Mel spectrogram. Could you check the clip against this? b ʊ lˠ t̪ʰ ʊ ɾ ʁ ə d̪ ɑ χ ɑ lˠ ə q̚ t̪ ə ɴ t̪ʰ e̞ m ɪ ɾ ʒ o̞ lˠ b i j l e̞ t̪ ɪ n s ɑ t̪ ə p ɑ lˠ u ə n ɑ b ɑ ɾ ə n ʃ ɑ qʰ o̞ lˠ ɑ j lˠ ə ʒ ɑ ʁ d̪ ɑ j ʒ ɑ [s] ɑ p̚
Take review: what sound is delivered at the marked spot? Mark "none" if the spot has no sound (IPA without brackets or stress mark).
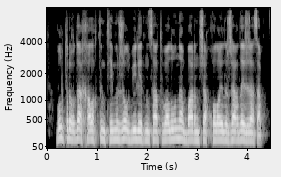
s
